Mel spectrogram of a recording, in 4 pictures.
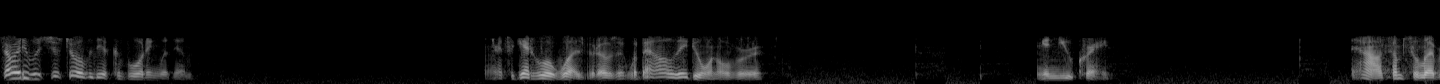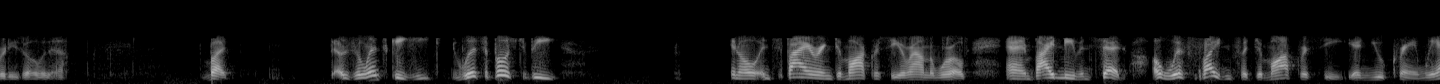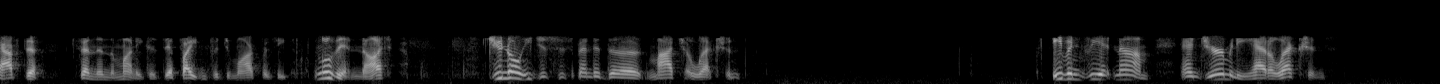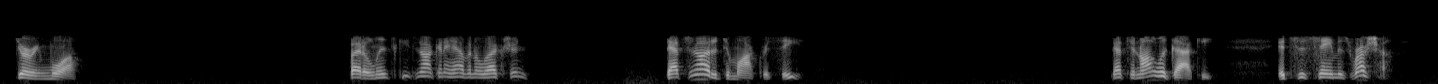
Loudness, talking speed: -29 LUFS, 115 wpm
